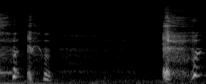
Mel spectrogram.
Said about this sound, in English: Sorry, now I'm coughing.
